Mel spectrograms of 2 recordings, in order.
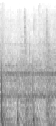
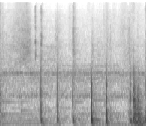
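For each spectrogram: First: hollow-sounding baked baguette. Second: hollow-sounding baked baguette.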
